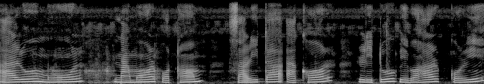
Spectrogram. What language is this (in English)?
Assamese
